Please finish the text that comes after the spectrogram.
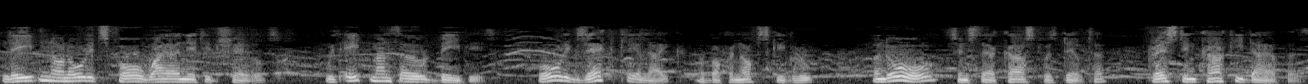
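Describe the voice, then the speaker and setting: Animated male radio drama narrator, dull recording. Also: mid-range voice, unhurried, a crowd in the background.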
